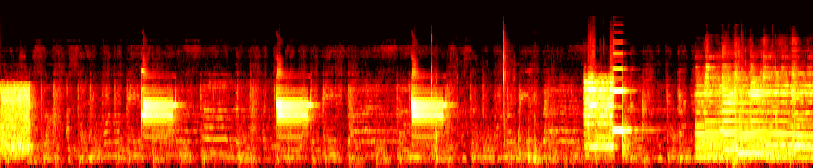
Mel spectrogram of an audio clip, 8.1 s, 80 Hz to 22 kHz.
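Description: Three short EAS/SAME digital data bursts, each a harsh, buzzy tone about a third of a second long and about 1.4 s apart, come through a radio's speaker. These are the end-of-message code that closes an emergency alert broadcast. A short beeping burst follows near 6 s, and about 7 s in, music from the FM station resumes.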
